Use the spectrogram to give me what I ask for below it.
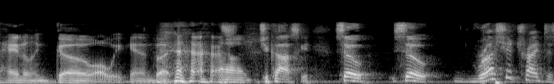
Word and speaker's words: Tchaikovsky: that the answer the fairy Plum fairies Oh chick offski Tchaikovsky sorry offski I'm sorry my brain is a as much after the handling go all weekend but Tchaikovsky so so Russia tried to scrub that this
